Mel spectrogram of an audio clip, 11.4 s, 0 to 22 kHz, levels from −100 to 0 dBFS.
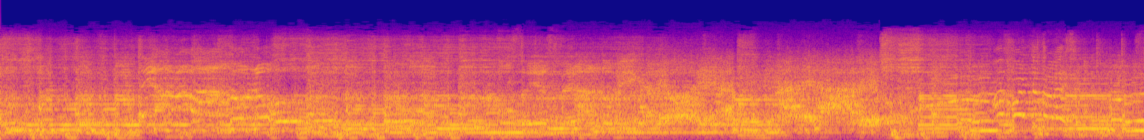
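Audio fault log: No faults detected anywhere in the clip.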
